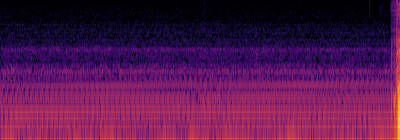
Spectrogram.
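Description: Quiet background music: a soft, steady sustained chord holding unchanged under a pause in the narration.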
